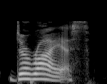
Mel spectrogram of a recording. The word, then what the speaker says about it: Darius: By the way, all my adult life I have pronounced that Darius, but I looked it up during the summer and it is actually pronounced Darius. So, Darius it is.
